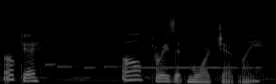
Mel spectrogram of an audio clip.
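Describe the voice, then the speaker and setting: A man's voice: fairly high pitch, sing-song, unhurried, vocal fry, music in the background, exaggerated voice. A man voicing a cool, blunt young warrior in a video game, speaking in a direct, unruffled, matter-of-fact way. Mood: deadpan. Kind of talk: video game character dialogue.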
